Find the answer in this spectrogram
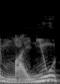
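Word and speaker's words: minute: 2 मिनट में आया, ये मिनट इस प्रकार है। और ये माइन्यूट है। ठीक है, स्पेलिंग दोनों सेम है लेकिन दोनों का प्रोनाउंसिएशन भी अलग अलग है और दोनों का मीनिंग भी अलग अलग है।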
